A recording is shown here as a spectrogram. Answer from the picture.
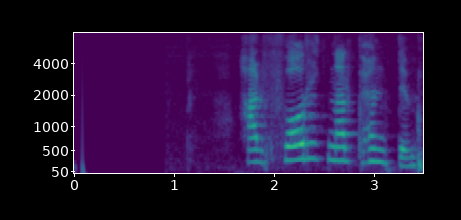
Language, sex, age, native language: Icelandic, male, 9, Icelandic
